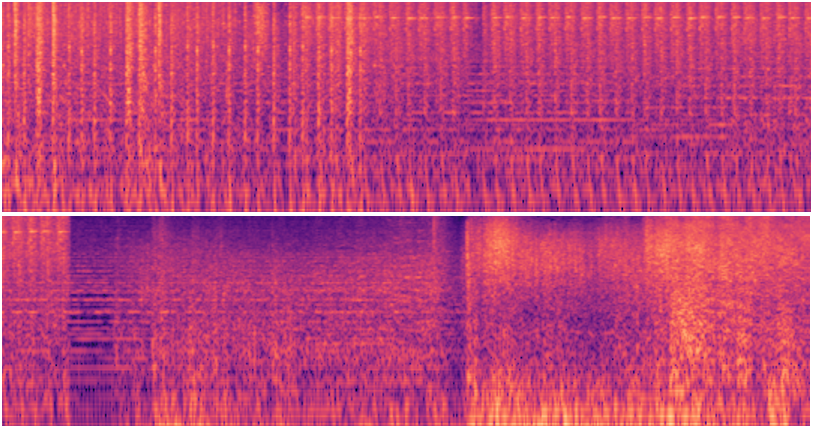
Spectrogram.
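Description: Gunfire sound effects: rapid automatic shots for about the first six seconds, then deep booms with a low rumble, over background music.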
